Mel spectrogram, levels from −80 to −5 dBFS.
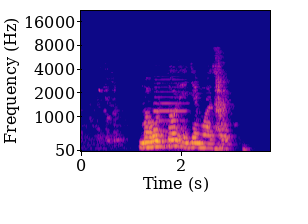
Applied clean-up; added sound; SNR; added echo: classical method WPE with log-MMSE.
